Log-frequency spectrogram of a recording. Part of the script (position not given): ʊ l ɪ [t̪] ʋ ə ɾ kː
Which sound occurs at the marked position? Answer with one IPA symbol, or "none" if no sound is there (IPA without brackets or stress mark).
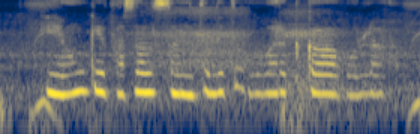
t̪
